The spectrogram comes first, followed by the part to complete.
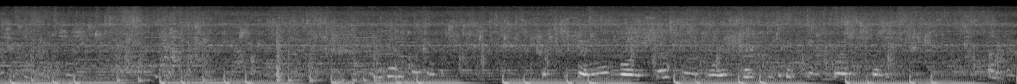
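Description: Water spraying from a handheld shower head onto a wet cat in a bathtub, a steady hiss. Background music with a repeating bass line plays alongside it.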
